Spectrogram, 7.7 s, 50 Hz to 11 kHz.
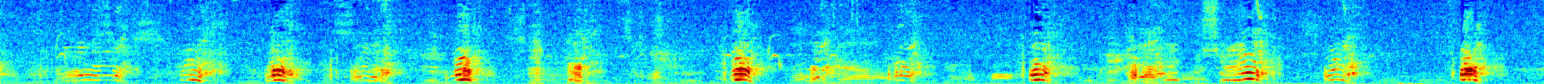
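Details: Rottweiler Poncho in IGP1 protection training at Victoria Rottweiler Club, May 9, 2021, sent to bark at the helper: a steady run of sharp, harsh barks roughly every second, with faint speech and handling noise between them.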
